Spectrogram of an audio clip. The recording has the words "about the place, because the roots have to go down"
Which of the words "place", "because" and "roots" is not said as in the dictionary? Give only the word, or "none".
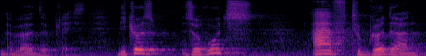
none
